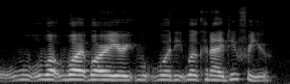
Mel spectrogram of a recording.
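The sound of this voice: Putting on a character voice, a woman growls at a medium pitch. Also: moderate pace.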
